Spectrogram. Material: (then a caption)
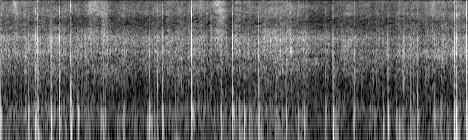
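Plastic. Long polished nails tap rapidly on the bubbles of a flat, hollow plastic bubble-wrap mailer lying on a surface. The taps are quick, soft, low thuds that stop almost instantly, with no bright ring.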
